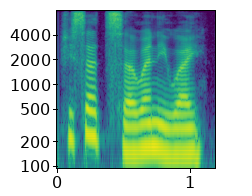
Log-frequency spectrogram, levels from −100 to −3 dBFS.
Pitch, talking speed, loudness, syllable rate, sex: 170 Hz, 200 wpm, -14 LUFS, 5.7 syllables/s, female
